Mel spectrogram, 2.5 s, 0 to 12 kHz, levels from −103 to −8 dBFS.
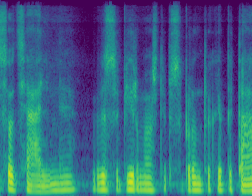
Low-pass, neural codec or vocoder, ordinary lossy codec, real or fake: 10.8 kHz; autoencoder, 48 kHz, 128 numbers a frame, DAC-VAE, trained on Japanese speech; Opus, 32 kbps; fake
